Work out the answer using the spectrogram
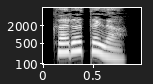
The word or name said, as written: ಕರತಾಲ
